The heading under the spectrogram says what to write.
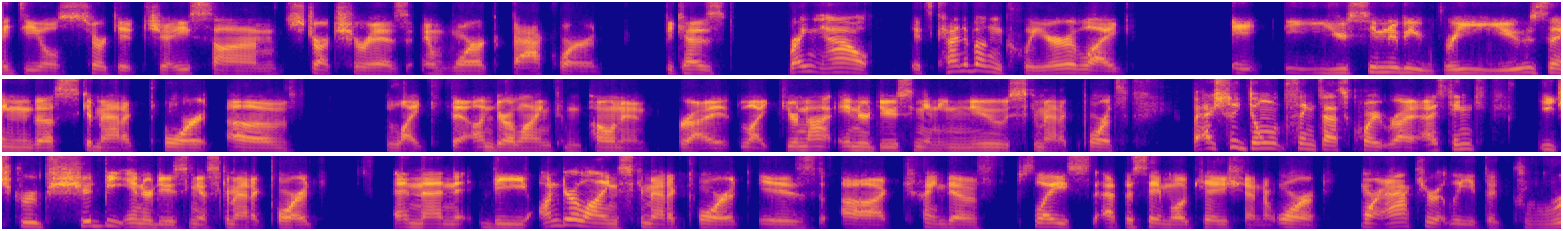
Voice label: voice message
